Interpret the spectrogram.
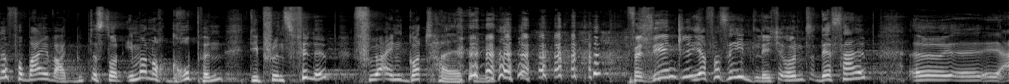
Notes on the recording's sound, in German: Live Mitschnitt von AAA-Live aus Bielefeld.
